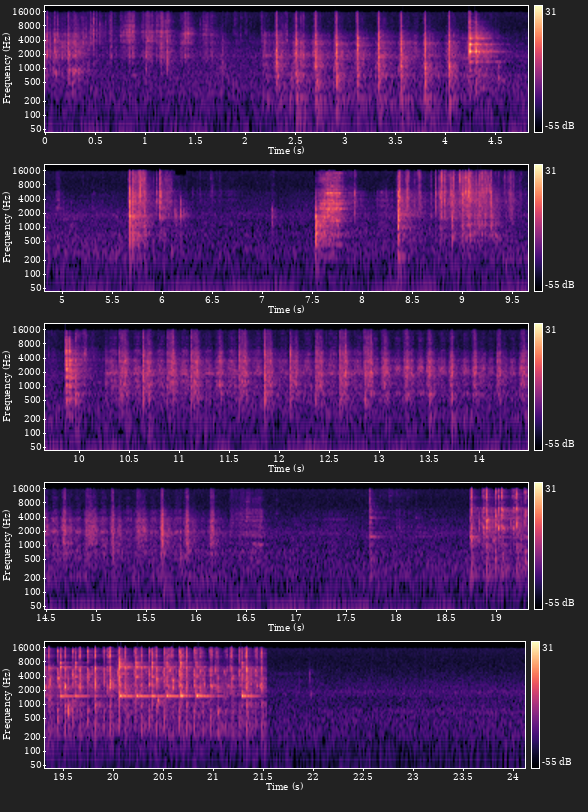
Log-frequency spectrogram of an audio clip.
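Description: Food-prep sounds: a chef's knife chopping garlic on a wooden cutting board in a long run of quick light knocks, with separate clicks and clinks of utensils against a glass measuring cup. Near the end, a loud rapid clatter lasts a couple of seconds.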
